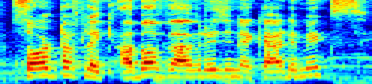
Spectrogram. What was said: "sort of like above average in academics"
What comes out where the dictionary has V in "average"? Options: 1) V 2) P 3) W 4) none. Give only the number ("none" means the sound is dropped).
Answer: 1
